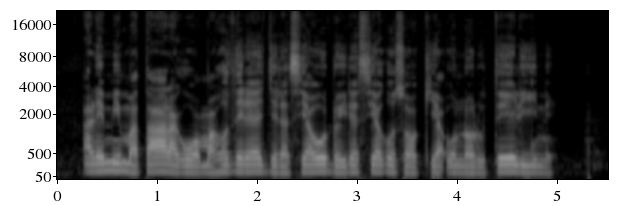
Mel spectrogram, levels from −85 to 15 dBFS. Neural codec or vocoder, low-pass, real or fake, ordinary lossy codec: none; none; real; none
